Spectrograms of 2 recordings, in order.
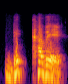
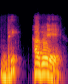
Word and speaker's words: bhikkhave: Can you just pronounce the bhikkhave? And in particular, I'm listening to you saying the very distinct doubling of the K, and also the very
